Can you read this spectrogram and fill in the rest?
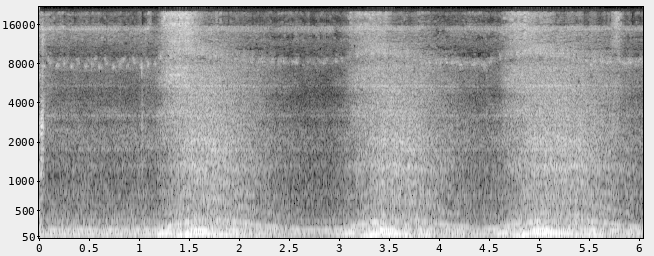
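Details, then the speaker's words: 1999 GMC Sierra petrol V-engine, 102,000 miles, warm, no check-engine light, before injector and distributor upgrade as preventive maintenance: smooth, steady idle at 800 RPM, no misses or knocks. Normal idle. "We got a steady idle right at 800 like it's supposed to be."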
